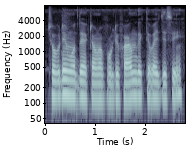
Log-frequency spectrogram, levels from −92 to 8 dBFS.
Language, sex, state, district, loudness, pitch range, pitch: Bengali, male, West Bengal, Cooch Behar, -18 LUFS, 125-135 Hz, 125 Hz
